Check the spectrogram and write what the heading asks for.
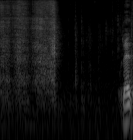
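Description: A kraft-paper envelope being slit open with a letter opener: a rasping paper-tearing noise that stops a little under a second in.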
